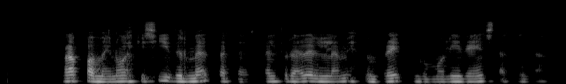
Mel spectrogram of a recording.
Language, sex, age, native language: Icelandic, male, 40-49, Icelandic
